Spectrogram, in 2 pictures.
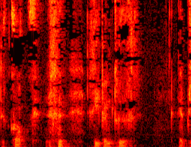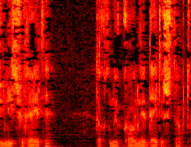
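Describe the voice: The intonation stays fairly even. It is plain reading aloud.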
